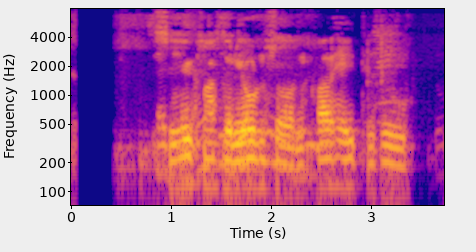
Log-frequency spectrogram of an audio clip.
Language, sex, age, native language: Icelandic, male, 15, Icelandic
